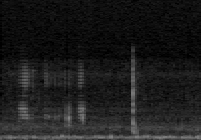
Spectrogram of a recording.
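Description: A few faint computer-mouse clicks over a low, steady room hum.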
